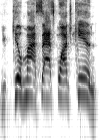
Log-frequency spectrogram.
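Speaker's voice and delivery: slow, high creature growl of grievance; Sasquatch voice. Pretend. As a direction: play the wronged Sasquatch. Mock accusation, odd voice.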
